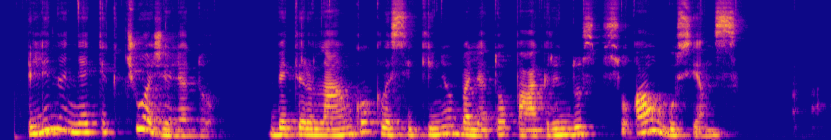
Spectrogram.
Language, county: Lithuanian, Klaipėda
